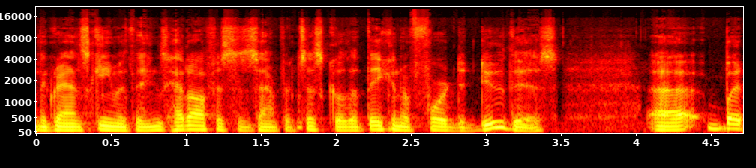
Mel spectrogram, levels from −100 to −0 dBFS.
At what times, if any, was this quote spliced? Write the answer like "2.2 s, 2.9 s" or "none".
none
